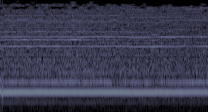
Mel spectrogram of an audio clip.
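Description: A football TV commentator's drawn-out goal cry in Arabic, a single loud vowel held on one steady note.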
